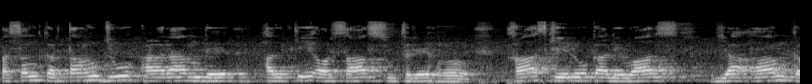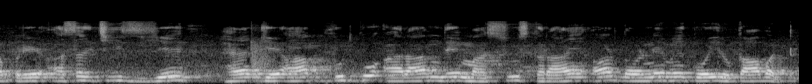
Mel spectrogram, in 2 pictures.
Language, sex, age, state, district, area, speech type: Urdu, male, 18-30, Bihar, Darbhanga, urban, spontaneous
